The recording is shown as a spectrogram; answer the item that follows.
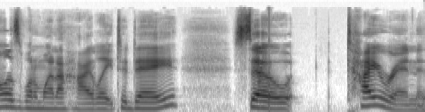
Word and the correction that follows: Taryn: is that how Taryn. – You say it? Taryn. So I said it wrong earlier and he corrected me.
